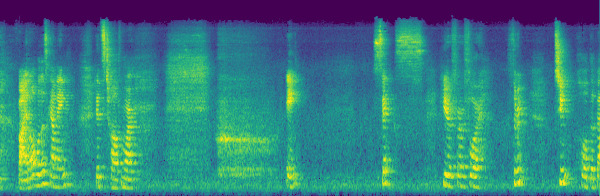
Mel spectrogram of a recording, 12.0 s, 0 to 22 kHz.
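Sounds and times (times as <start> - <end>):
woman breathing hard: 2.7 - 5.6.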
